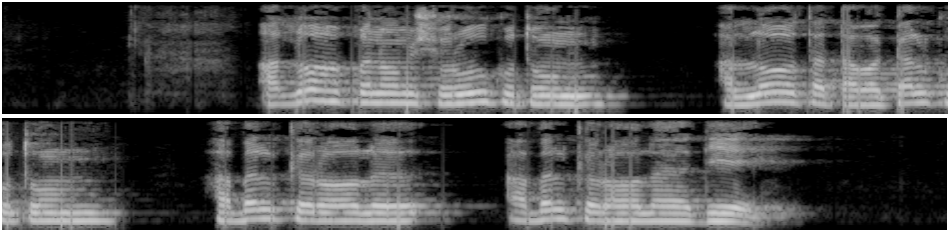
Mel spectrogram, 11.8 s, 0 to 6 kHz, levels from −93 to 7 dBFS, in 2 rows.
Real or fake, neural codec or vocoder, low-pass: real; none; 5.4 kHz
